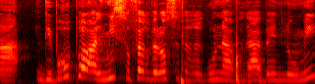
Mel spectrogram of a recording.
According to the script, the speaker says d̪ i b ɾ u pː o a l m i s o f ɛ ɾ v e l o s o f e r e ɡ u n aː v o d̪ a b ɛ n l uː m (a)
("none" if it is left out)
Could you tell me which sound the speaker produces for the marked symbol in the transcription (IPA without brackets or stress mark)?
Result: i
